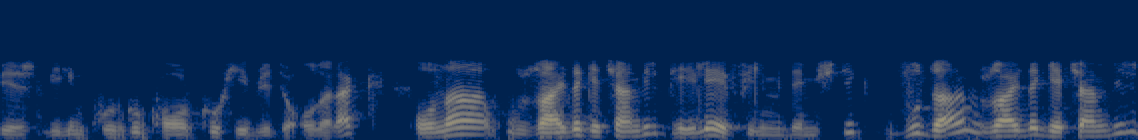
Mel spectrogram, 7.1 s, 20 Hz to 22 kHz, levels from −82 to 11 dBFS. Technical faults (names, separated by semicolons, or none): iLBC codec; wireless microphone noise hit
